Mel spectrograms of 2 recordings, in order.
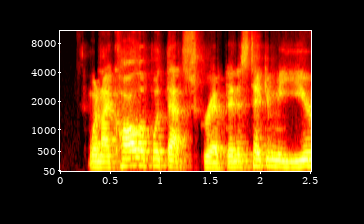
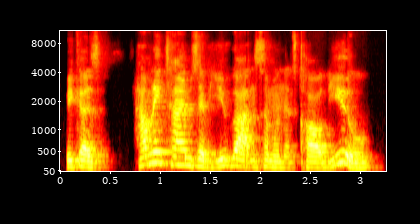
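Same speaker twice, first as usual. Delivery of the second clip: usual speaking voice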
